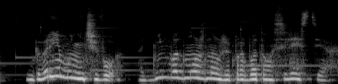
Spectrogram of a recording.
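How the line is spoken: Whisper through teeth. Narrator (Russian): сквозь зубы прошептала Рейнбоу

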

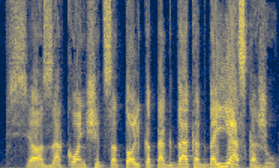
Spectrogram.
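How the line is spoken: Growled. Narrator (Russian): зарычал синтет

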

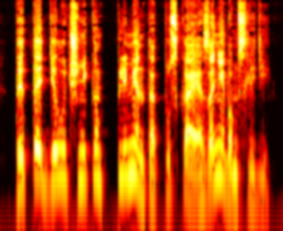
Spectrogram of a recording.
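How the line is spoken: Snapping retort. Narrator (Russian): огрызнулся Дарт

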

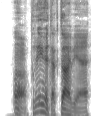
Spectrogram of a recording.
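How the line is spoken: Indistinct mumble. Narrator (Russian): невнятно пробормотала она

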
